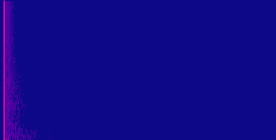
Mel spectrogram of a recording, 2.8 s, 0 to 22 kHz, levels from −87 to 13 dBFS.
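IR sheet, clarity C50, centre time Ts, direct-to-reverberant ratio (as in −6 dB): 17.5 dB, 3 ms, 12.0 dB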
